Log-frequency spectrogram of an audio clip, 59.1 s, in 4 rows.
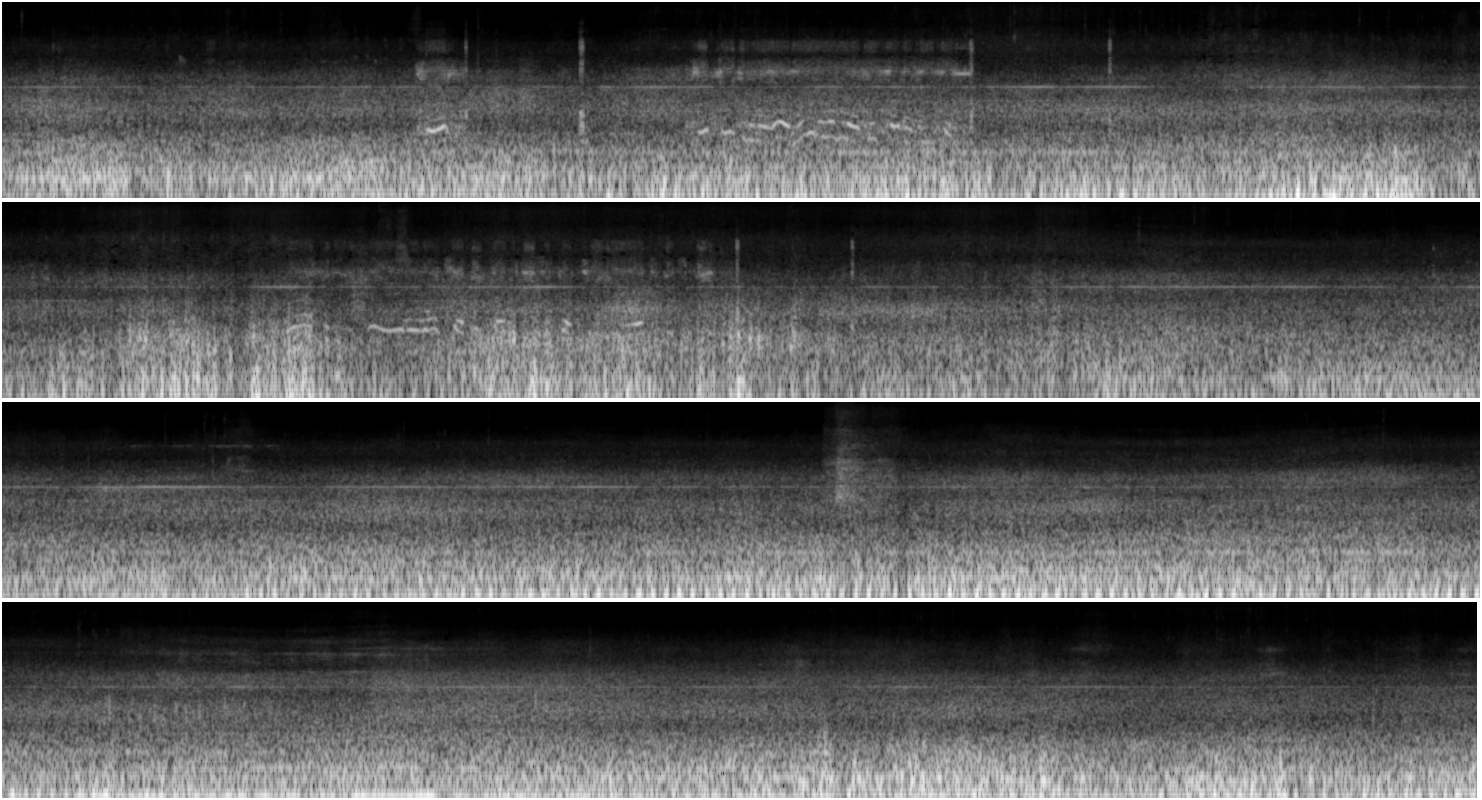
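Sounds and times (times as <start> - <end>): thin high whine: 3.0 - 33.6.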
